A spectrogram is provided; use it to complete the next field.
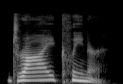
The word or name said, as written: dry-cleaner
